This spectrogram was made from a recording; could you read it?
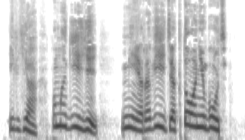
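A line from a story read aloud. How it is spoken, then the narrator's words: Desperate pleading. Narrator (Russian): Взмолилась Николь, стараясь закрыть рану подруги собственной рукой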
